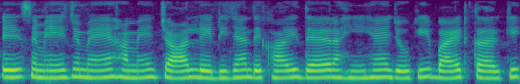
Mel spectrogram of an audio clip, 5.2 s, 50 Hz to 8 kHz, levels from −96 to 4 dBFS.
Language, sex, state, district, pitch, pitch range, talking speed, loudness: Hindi, female, Bihar, Madhepura, 210 Hz, 205-220 Hz, 175 wpm, -16 LUFS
